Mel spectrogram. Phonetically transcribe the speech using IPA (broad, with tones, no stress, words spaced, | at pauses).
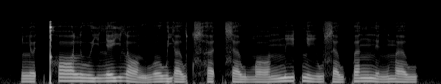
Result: lɵ˨˥t̚kʰɔː˥luː˧j le˥jlɔː˨˩ŋ wo˧wjɐ˨˥wt͡sʰɐ˨˥t̚sɐ˨w mɔː˨˥nmiː˥t̚liː˨˧wsɐ˨˧w pɐ˥ŋn̪ɪ˨˥ŋ mɐ˧w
